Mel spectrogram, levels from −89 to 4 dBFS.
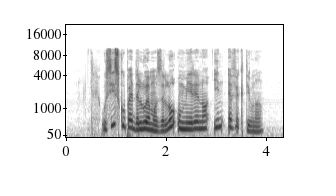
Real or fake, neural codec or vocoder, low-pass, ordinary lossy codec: real; none; 9.9 kHz; none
